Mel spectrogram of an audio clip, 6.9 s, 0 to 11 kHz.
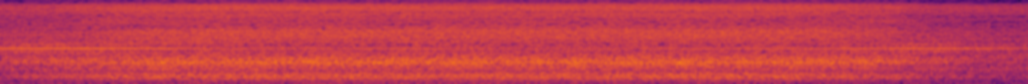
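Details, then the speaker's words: PS4 Pro (first revision), console open, running a game a few minutes after loading, on MX-4 thermal paste applied about a year ago: steady loud airy roar with faint high whistle, fan spinning up hard. "Пройшло буквально декілька хвилин і ми маємо зараз такі результати. Консоль набирає обертів."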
